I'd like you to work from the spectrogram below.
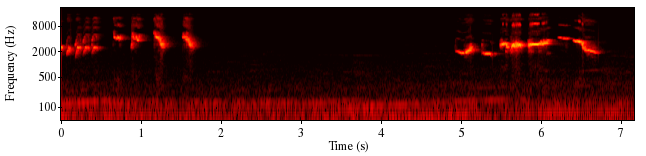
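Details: Orange-headed thrush song used as ngeplong therapy audio to stimulate a kept bird to sing: a burst of short, loud whistled and chirped notes over about two seconds, a long quiet gap, then a second, richer run of slurred whistles.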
